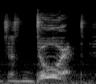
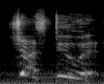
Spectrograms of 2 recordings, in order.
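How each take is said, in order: First: "Just do it" with "do" lifted lightly, easygoing rise at the end; relaxed, rising "Just do it"; casual just do it. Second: "Just do it" with "do" hit high and loud, falling hard; loud, high, commanding "Just do it"; barked order. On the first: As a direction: toss off "Just do it" like a shrug. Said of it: "It would have been funner if he was like". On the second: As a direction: command "Just do it" like a drill sergeant. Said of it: "'cause he went like". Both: Shown as a demonstration.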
